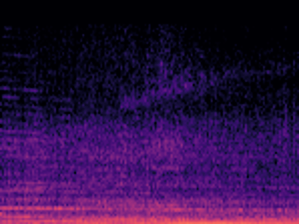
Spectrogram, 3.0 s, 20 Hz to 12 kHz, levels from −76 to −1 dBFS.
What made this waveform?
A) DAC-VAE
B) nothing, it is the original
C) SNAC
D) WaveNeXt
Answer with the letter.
B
